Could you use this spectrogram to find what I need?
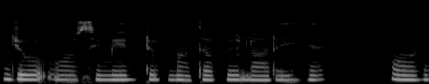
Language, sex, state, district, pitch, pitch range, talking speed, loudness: Hindi, female, Chhattisgarh, Bastar, 215 Hz, 210-220 Hz, 125 wpm, -35 LUFS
